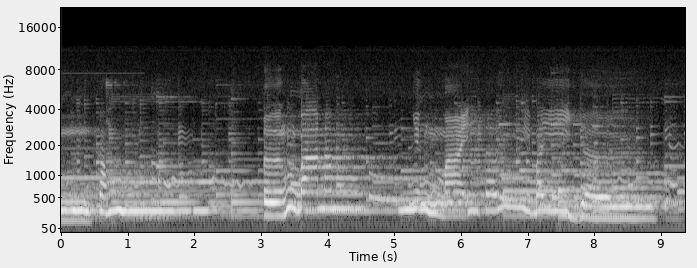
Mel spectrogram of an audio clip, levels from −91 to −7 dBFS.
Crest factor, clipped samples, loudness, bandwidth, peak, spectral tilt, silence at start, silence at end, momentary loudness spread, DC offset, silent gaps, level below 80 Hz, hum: 12 dB; under 0.1%; -21 LUFS; 8 kHz; -8 dBFS; -7 dB/octave; 0 s; 0 s; 9 LU; under 0.1%; none; -60 dBFS; 50 Hz at -60 dBFS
